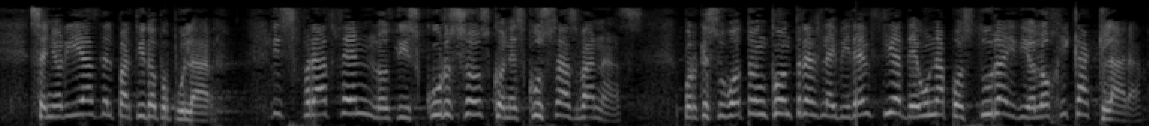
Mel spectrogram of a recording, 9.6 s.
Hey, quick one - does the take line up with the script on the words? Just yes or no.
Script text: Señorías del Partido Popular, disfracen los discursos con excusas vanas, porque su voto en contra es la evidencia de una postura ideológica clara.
yes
